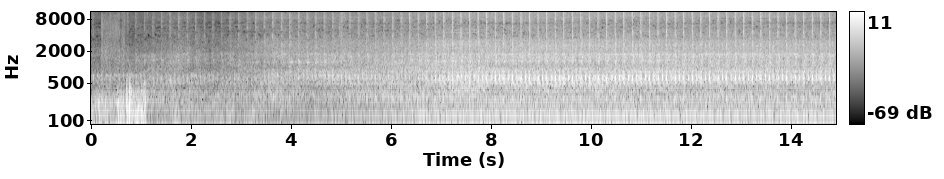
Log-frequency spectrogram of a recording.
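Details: Stock 2016 RAM 1500 EcoDiesel, 25,000 miles, dealer-maintained: starts and idles with steady sharp knock about three times a second under diesel clatter; owner reports sudden bottom-end knock, suspected rod knock.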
